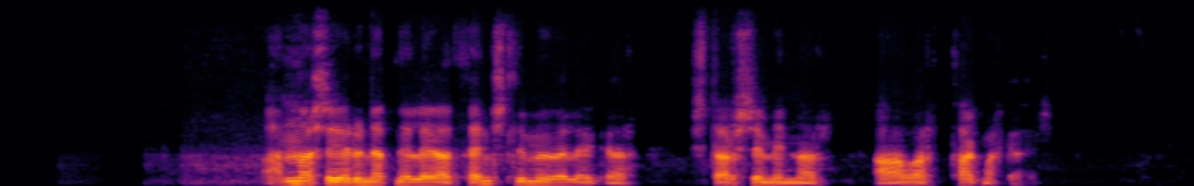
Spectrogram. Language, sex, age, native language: Icelandic, male, 20-29, Icelandic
